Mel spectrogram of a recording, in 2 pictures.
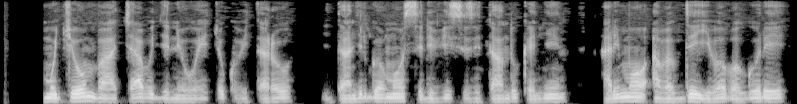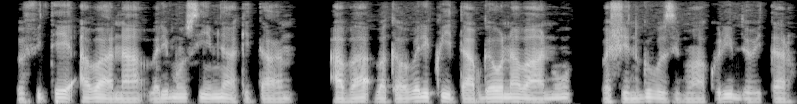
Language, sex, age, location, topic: Kinyarwanda, male, 25-35, Nyagatare, health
